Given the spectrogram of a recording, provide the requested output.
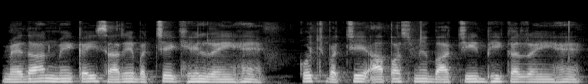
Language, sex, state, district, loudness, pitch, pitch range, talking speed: Hindi, male, Uttar Pradesh, Lalitpur, -14 LUFS, 125 Hz, 115-135 Hz, 175 wpm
